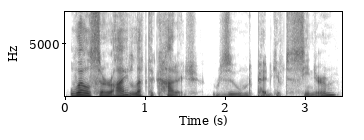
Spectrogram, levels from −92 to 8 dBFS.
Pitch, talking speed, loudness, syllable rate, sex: 120 Hz, 155 wpm, -23 LUFS, 4.8 syllables/s, male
